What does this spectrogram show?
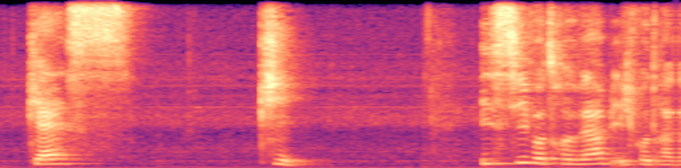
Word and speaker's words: qu'est-ce qui: qui pour la prononciation ça se prononce qu'est-ce qui ici votre verbe il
